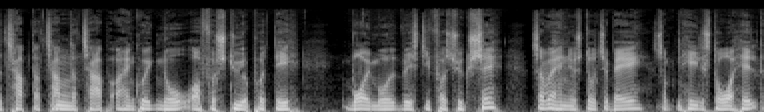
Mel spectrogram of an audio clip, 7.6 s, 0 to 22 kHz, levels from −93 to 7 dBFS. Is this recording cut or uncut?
uncut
